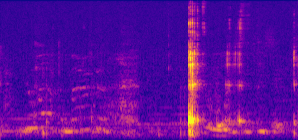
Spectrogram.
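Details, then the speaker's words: Girl deliberately fake burping: quiet talk, then one loud, abrupt voiced belch; forced, voluntary burp, not natural. "e that's disgusting you know why a burp is always disgusting excuse me it's funny though no way"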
